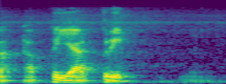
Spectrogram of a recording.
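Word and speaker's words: อัพยากฤต: ศัพท์ บาลี อัพ ยากต ที นี้ เวลา เขียน เป็น ภาษา ไทย จะ ใช้ อักษร สันสกฤต ก็ ตัว นี้ จะ ออก เสียง ว่า อัพ ยากฤต แต่ ว่า ตัว นี้ เป็น อัพ ยากต เป็น ภาษา บาลี เรียก ว่า สังขาร นะ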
